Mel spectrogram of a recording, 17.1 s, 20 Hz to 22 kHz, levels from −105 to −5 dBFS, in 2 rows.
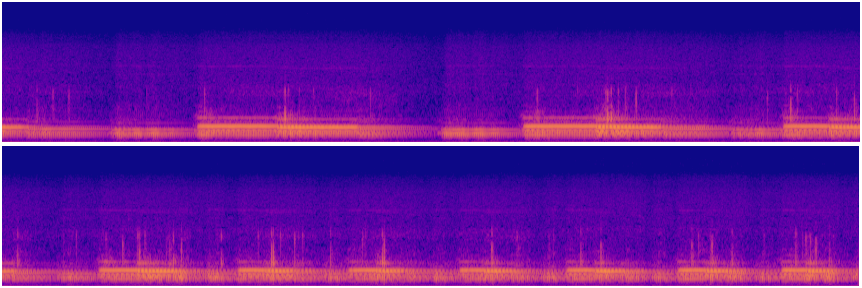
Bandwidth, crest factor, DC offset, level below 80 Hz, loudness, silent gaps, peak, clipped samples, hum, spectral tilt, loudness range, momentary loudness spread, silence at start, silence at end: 8.2 kHz; 16 dB; under 0.1%; -84 dBFS; -42 LUFS; none; -26 dBFS; under 0.1%; none; -7.5 dB/octave; 2 LU; 13 LU; 0 s; 0 s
